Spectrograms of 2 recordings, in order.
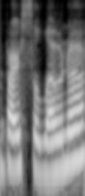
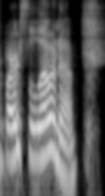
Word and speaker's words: Barcelona: months, or if you want to come to Barcelona for a little while, we could make that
